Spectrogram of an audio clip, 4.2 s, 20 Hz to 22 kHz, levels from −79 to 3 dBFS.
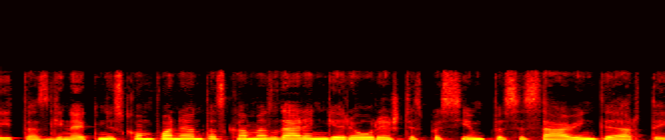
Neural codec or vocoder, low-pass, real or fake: codec, 24 kHz, 0.9 kbps, WavTokenizer, medium speech release version 2; 10.8 kHz; fake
